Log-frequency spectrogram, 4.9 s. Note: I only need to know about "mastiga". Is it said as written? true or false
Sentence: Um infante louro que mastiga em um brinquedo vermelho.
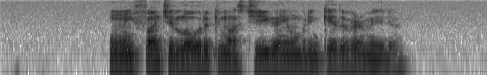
true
